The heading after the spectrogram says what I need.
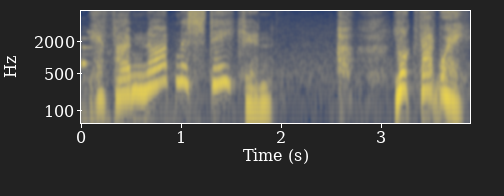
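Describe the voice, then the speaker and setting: A pedantic eager scholar. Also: male voice, very high voice, wildly swooping pitch, takes it slowly, gravelly, slight background noise, full character voice. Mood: lecturing. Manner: pedantic, lecturing. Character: eager young male scholar, fond of his theories. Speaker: researcher. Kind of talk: video game voice acting. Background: game music.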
